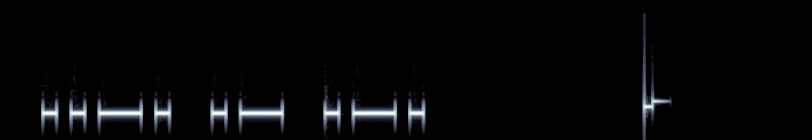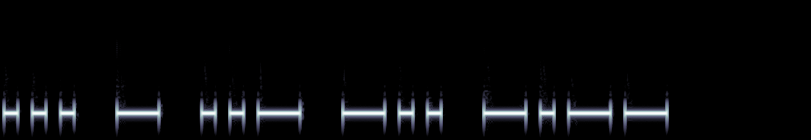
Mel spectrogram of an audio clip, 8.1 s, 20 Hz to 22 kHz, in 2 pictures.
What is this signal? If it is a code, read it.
Morse code, heard as a keyed tone, about 17 wpm, 700 Hz. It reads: FAR STUDY
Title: Sentences from Top 300 Words - New Word Drill - 17wpm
